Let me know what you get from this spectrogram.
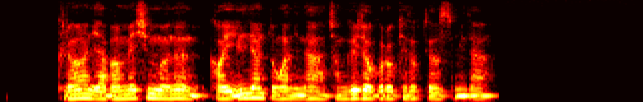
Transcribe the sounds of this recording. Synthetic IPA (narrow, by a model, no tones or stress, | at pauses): kɯɾʌɦanjabame̞ɕʰinmunɯnkʌiiʎːʌnt͈oŋaɲinat͡ɕʌŋɡid͡ʑʌɡɯɾoke̞sʰok̚t͈we̞ʌs͈ɯmɲida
